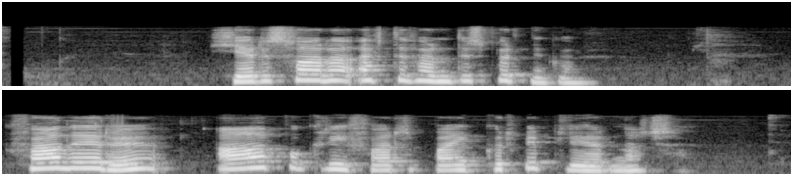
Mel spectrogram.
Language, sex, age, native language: Icelandic, female, 40-49, Icelandic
